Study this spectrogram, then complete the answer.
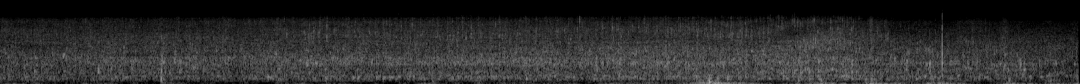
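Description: A mountain stream rushes steadily over rocks at a hiking-trail water crossing near Lake Lure, North Carolina, a close, continuous broadband wash with no voices.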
